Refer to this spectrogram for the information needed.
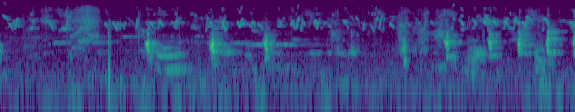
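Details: In a Pakistani village on a rainy day, a hen feeds her young chicks. Rhythmic, throaty clucks come every half second or so, mixed with bright, high peeping from the chicks and a few sharp clicks.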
